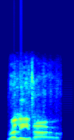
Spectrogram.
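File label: "rilievo", British English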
